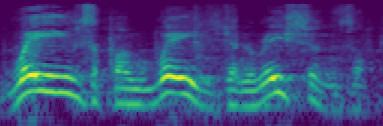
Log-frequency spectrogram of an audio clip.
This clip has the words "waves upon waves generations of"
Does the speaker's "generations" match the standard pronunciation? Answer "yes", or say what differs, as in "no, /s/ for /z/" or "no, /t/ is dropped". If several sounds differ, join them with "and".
yes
